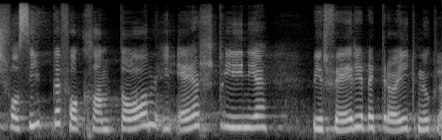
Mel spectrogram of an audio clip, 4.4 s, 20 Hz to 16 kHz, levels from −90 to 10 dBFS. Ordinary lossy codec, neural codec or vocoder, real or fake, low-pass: none; codec, 32 kHz, 1.9 kbps, SNAC; fake; 14.4 kHz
